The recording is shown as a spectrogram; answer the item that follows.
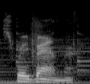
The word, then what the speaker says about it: Suibian: Okay, in this case, the second I is silent, it sounds like, huh? Sway Ben.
